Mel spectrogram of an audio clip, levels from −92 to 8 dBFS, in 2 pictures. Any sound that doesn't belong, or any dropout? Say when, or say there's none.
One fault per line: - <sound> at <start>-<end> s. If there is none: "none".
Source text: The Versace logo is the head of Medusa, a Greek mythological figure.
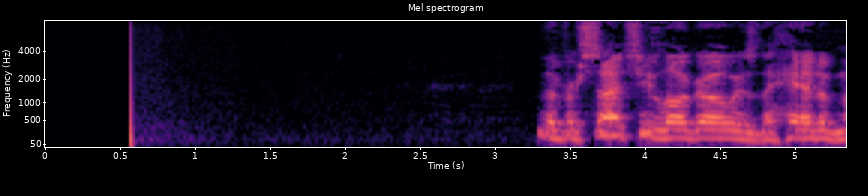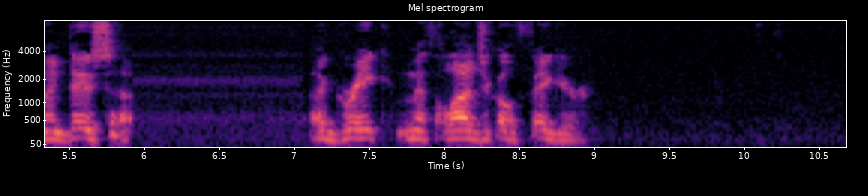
none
